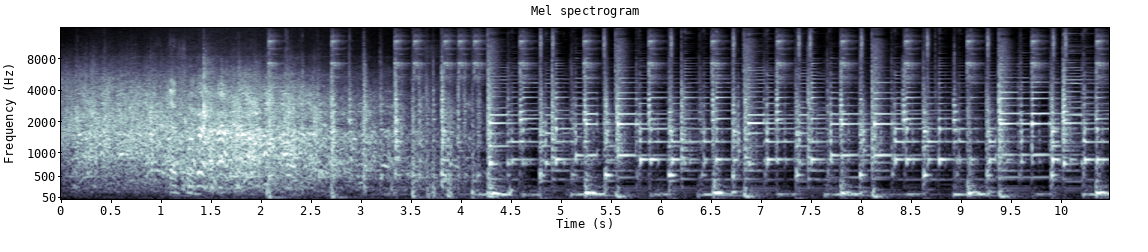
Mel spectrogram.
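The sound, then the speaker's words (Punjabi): An audience applauds at a Punjabi celebration of a newborn son, a dense burst of clapping for a few seconds that fades as rhythmic percussive music takes over. “ਇੱਕ ਵਾਰੀ ਜ਼ੋਰਦਾਰ ਤਾੜੀਆਂ ਮਾਰ ਦਿਓ।”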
